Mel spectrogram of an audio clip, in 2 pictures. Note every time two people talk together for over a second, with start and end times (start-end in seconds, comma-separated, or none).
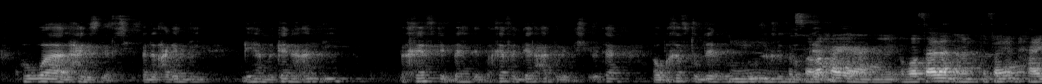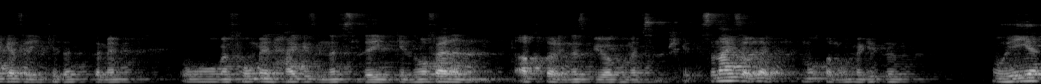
7.3-8.6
